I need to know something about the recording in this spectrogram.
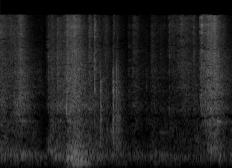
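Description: A few short, soft rustles of a plastic fashion doll and its long hair being handled by hand.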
